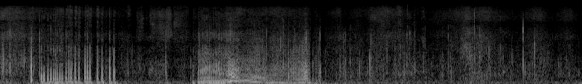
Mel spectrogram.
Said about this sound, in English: I'm going to do my zip up.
